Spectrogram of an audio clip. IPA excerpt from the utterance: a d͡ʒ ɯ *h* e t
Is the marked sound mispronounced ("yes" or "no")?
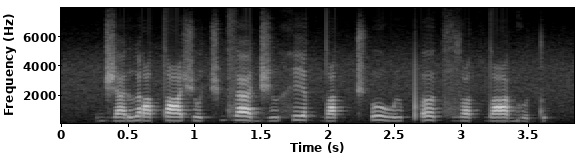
yes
